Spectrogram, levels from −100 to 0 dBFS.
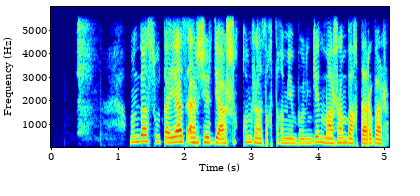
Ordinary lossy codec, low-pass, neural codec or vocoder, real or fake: none; 5.4 kHz; none; real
